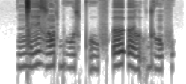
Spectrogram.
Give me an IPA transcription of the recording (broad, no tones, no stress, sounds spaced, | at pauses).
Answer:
ŋ͡ǀ e z õ s bʱ uː s pʼ uː f ʔ ɜ ʔ ɜ l ṵ dʱ õ f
